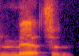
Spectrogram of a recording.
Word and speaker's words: Märzen: Apparently it is pronounced Märzen. I don't like saying the word Märzen. Just like Marzen. Yeah. Love a Marzen.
